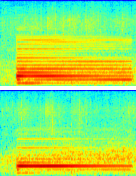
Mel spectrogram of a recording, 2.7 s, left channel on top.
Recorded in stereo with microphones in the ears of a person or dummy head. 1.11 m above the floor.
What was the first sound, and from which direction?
A piano, 40° left (ahead or behind).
